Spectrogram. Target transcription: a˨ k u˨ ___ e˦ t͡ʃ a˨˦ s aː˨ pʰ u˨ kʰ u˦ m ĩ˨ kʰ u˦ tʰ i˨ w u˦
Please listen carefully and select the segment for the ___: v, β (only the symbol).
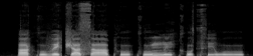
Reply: β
